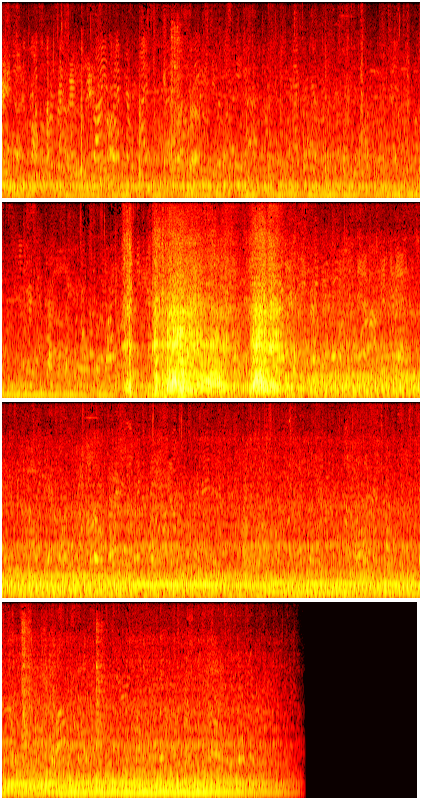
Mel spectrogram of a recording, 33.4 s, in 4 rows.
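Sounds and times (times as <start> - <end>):
offshore power boat engines in the pit: 0.0 - 31.1.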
